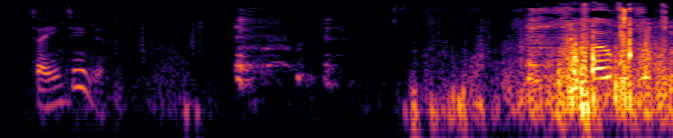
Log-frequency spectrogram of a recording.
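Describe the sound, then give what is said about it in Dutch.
Microphone handling noise as a badly positioned microphone is adjusted during a Bible reading. After brief talk, a rough rumbling scrape with knocks builds and grows louder to the end. “Sorry, ik zal even herrie maken op de microfoon, maar hij zat niet goed.”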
